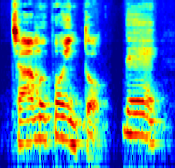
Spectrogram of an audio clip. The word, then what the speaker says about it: チャームポイント: 영어로 뭐라고 하죠 선생님 차무 포인터네 차무 포인터 그래서 영어를 일본어 식으로 발음을 해 주시면 되는데요 뭐 이걸 일본어 풀어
